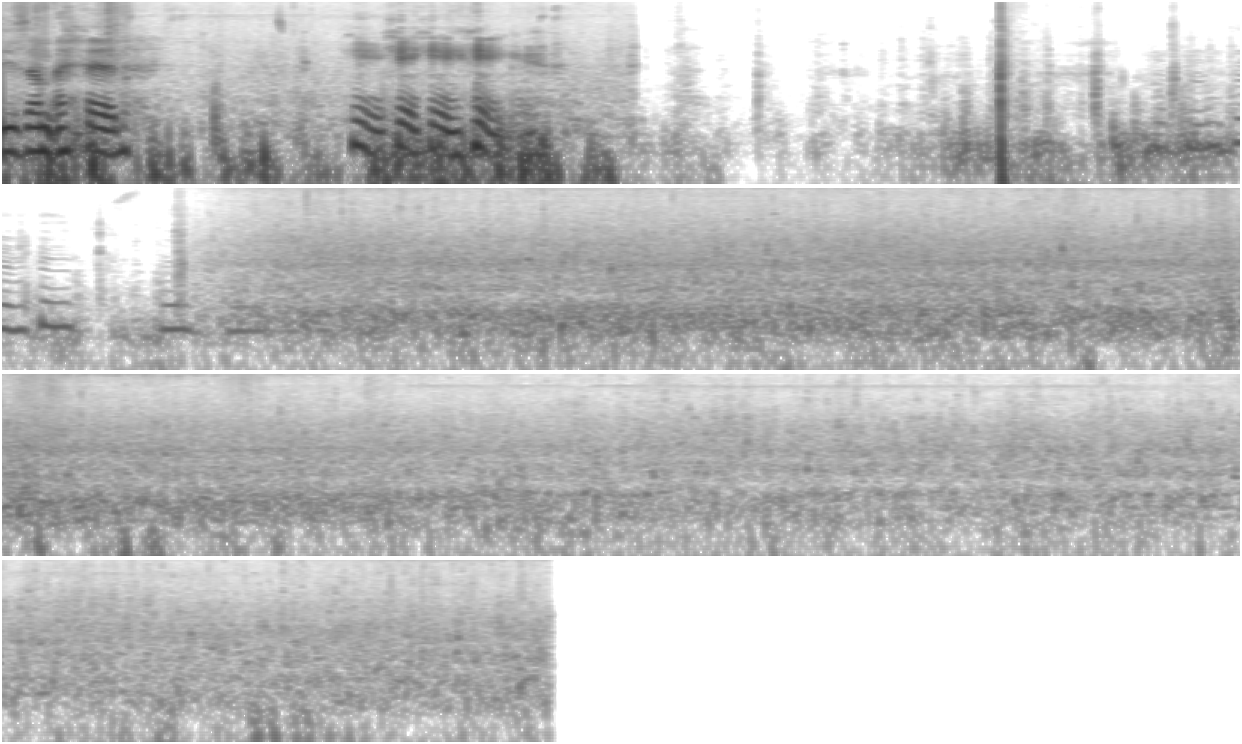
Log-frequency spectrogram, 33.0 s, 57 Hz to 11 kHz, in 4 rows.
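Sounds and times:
stream running over stones: 0.0 - 3.5, 9.4 - 28.4.

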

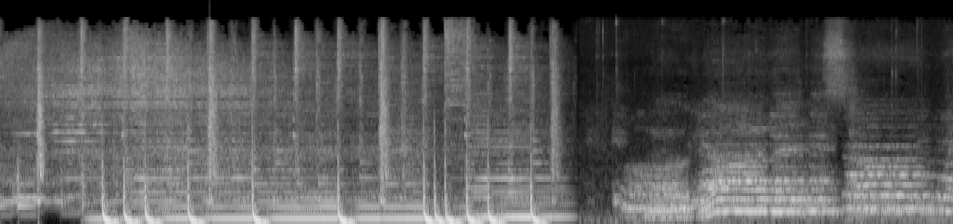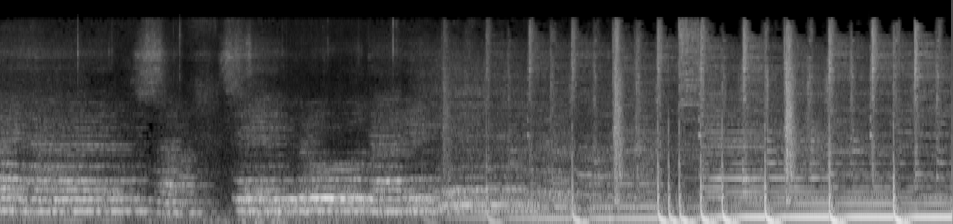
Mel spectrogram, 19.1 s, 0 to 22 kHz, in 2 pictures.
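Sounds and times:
group singing held notes: 6.1 - 16.8.

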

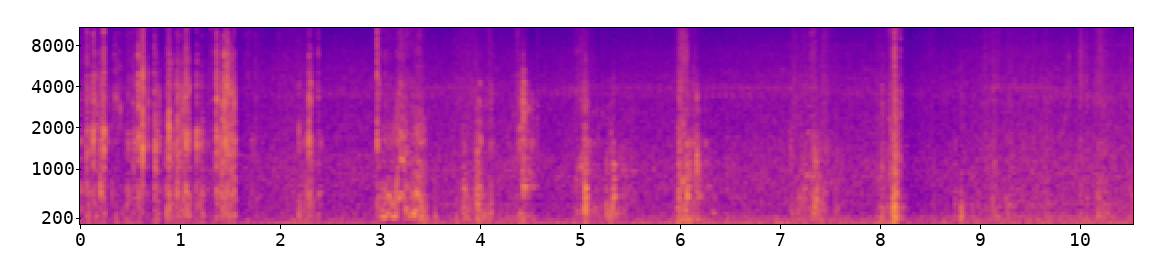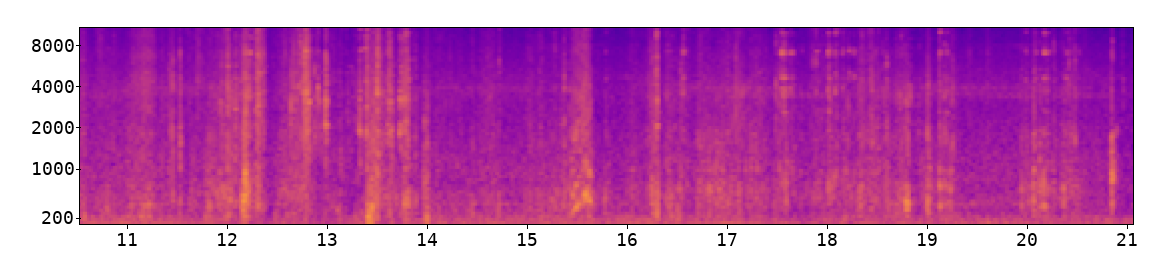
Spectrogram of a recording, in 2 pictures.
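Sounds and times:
metal tools clinking: 0.0 - 5.4, 10.6 - 21.0
steady low hum: 0.0 - 21.0.

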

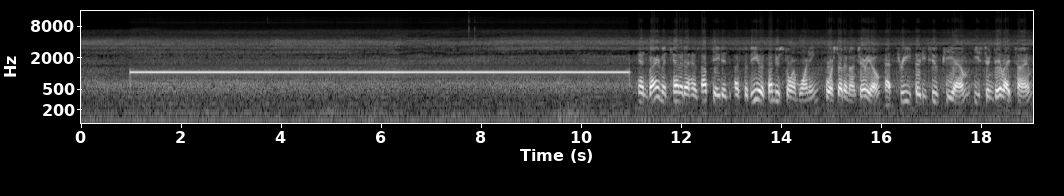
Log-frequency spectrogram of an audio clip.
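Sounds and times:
weather radio alarm tone: 1.0 - 11.0.

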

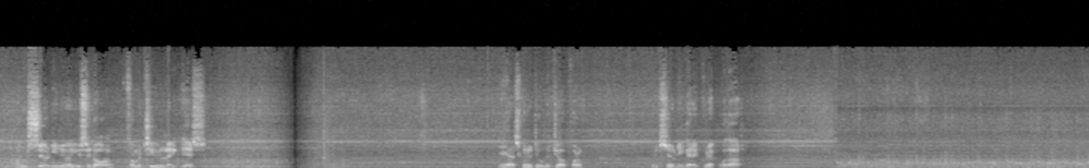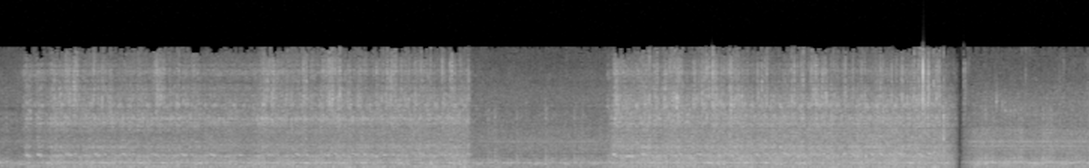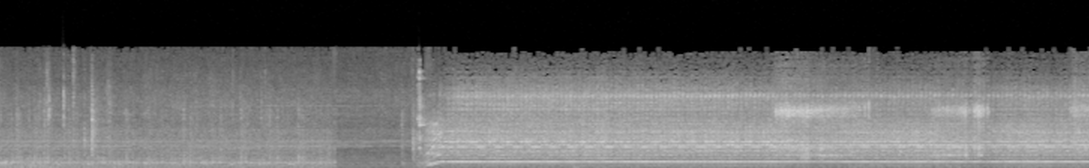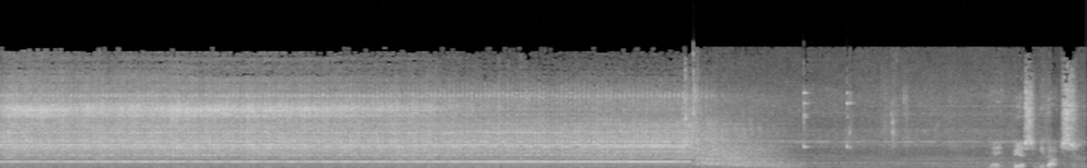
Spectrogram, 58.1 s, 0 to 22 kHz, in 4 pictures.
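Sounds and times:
metal lathe motor whine and cutting: 12.0 - 33.6, 34.5 - 55.0.

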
